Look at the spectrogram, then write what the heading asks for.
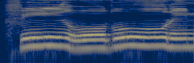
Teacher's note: فی میں فا کو یا کے ساتھ ملانا ہے، یا مدہ ایک الف دال میں کھینچیں گے، غین کو موٹا ادا کرنا ہے، را کو واو کے ساتھ ملانا ہے موٹا کرتے ہوئے، واو مدہ ایک الف دال میں کھینچیں گے، را کے نیچے تنوین ہے غنہ کریں گے، وقف کی صورت میں را کو جزم سے بدلیں گے.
